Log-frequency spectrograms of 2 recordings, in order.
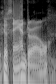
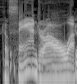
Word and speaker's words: Cassandro: I know inside you're dying at my pronunciations. – Just a Cassandro. Cassandro. Cassandro. Right.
